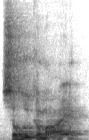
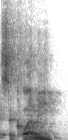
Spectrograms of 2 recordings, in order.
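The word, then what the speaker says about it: Saleucami: you know I used I used to call the planet saklami it's that planet that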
